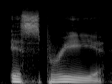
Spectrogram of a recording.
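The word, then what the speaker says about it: esprit: the next word is ispr uh and it is spelled e s s p r i t because it is French noun from 1573 number one is vivacious cleverness or wit espri and then number two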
